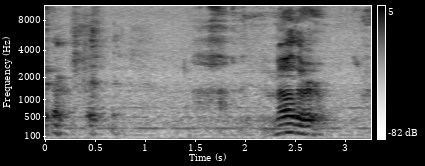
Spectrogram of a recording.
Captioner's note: laughing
